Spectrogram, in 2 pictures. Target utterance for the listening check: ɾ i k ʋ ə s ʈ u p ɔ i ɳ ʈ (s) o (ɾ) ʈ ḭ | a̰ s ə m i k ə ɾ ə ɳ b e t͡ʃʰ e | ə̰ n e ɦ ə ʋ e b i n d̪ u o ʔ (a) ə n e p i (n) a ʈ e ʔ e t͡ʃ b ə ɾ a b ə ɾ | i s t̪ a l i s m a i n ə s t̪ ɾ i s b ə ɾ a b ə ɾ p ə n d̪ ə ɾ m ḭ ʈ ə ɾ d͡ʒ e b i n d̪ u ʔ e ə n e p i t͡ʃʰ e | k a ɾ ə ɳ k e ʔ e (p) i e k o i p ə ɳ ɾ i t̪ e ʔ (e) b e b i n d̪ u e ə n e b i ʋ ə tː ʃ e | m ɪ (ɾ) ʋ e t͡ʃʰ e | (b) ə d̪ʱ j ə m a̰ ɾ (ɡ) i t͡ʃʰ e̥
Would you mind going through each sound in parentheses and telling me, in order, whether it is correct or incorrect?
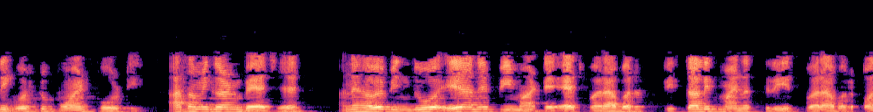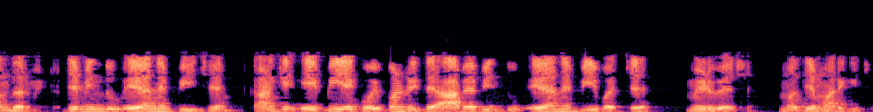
incorrect: f, correct, incorrect: e, incorrect: m, correct, incorrect: a, incorrect: ɭ, incorrect: m, correct

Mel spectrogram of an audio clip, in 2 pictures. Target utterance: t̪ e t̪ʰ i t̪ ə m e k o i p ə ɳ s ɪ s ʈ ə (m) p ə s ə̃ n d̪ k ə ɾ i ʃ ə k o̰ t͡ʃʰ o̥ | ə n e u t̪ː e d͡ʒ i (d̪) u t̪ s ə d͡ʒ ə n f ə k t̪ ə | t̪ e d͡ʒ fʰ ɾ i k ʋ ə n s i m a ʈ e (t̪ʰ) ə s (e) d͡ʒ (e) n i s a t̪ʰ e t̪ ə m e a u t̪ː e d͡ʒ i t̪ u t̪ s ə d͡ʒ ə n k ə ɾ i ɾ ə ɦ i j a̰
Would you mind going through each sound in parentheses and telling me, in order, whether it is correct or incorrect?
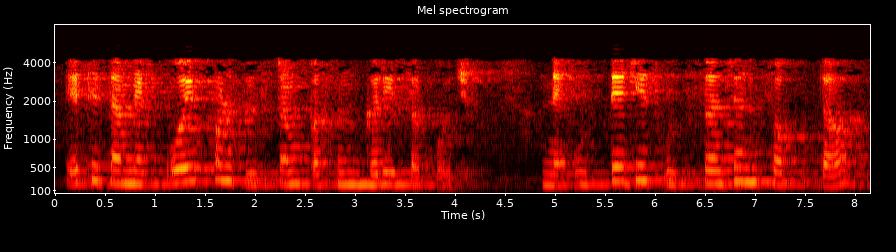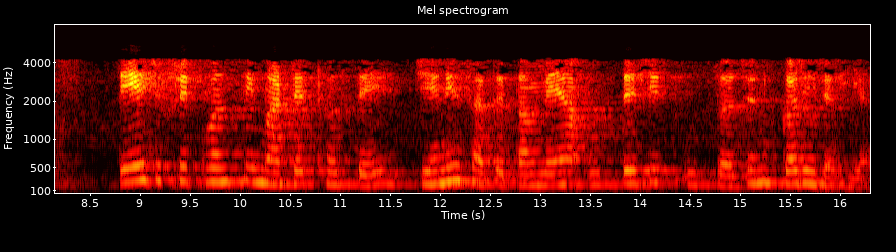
correct, incorrect: t̪, correct, correct, correct

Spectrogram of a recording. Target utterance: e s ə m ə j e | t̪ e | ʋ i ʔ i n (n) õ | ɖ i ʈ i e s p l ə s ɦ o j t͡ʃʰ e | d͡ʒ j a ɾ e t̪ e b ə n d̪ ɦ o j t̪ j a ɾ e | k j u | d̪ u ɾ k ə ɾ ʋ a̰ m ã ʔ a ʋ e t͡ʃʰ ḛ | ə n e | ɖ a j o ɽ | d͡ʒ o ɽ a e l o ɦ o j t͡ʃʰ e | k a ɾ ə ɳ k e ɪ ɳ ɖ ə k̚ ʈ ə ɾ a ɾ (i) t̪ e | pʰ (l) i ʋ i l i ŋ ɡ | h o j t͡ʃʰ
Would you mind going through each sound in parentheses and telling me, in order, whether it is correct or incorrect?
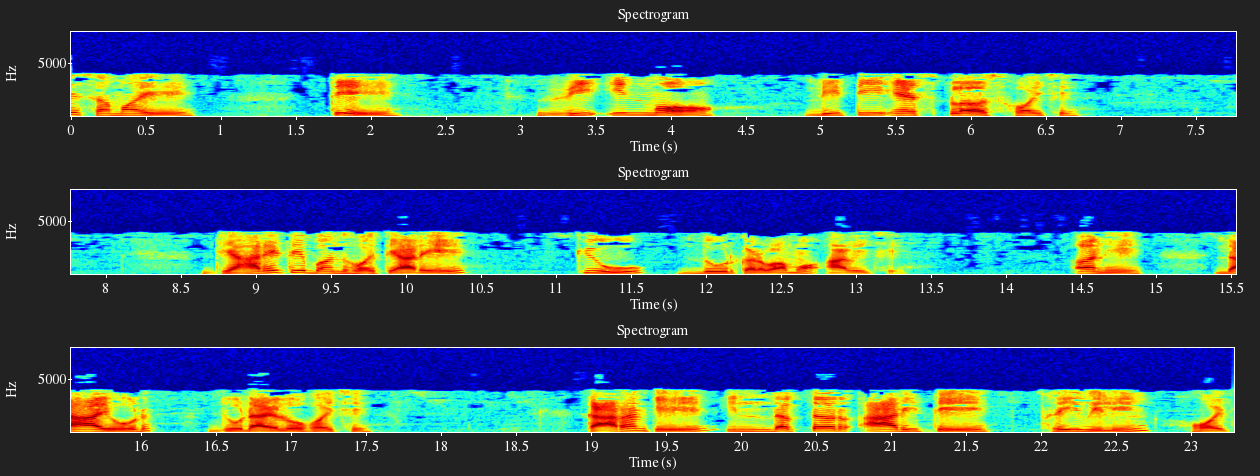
incorrect: m, correct, incorrect: ɾ

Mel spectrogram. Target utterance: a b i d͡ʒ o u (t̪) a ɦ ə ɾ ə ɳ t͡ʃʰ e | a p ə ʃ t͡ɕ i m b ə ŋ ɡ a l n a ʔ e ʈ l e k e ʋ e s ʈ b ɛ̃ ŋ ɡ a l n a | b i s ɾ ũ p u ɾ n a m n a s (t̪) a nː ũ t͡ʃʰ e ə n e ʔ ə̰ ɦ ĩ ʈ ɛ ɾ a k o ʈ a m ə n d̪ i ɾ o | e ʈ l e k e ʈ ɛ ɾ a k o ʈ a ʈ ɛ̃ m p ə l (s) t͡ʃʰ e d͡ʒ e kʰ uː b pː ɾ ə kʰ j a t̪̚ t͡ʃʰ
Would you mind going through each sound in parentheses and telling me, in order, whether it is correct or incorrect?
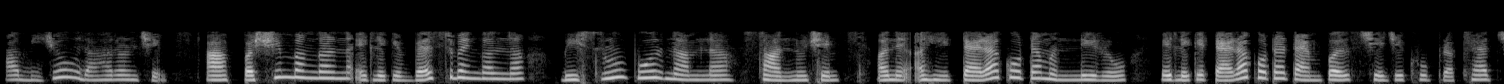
incorrect: d̪, incorrect: t̪ʰ, correct

